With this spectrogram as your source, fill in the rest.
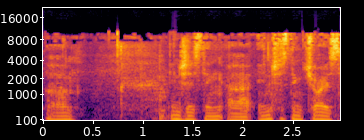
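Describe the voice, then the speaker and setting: Fairly low-pitched male voice with a non-native accent, fairly even intonation, and noticeable background noise. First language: not English. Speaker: tournament organizer and commentator. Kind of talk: live stream commentary. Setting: live stream. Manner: casual, many fillers.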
